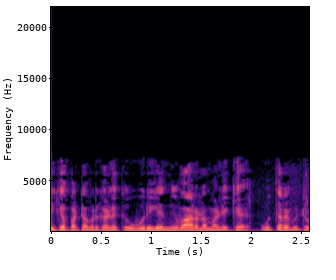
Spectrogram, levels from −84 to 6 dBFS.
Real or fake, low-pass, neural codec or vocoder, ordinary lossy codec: real; 7.2 kHz; none; none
